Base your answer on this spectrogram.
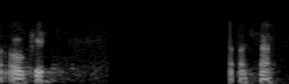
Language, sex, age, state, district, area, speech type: Marathi, male, 18-30, Maharashtra, Ratnagiri, rural, conversation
